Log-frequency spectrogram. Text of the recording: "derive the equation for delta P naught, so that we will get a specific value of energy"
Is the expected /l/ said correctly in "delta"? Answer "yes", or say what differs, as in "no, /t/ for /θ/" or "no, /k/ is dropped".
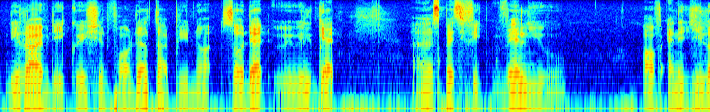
yes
